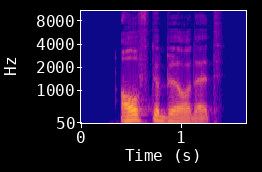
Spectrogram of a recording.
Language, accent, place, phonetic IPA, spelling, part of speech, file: German, Germany, Berlin, [ˈaʊ̯fɡəˌbʏʁdət], aufgebürdet, verb, De-aufgebürdet.ogg
- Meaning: past participle of aufbürden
